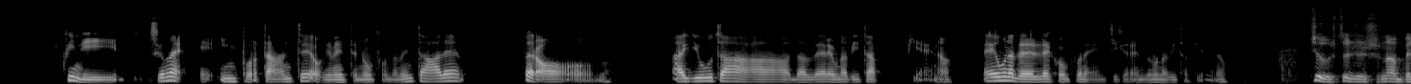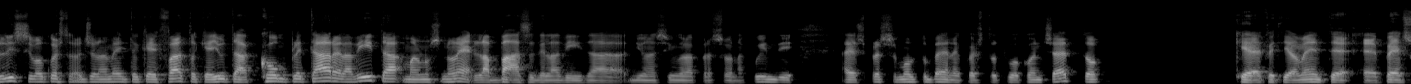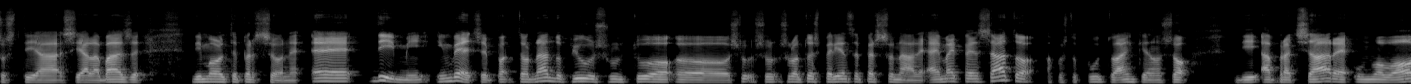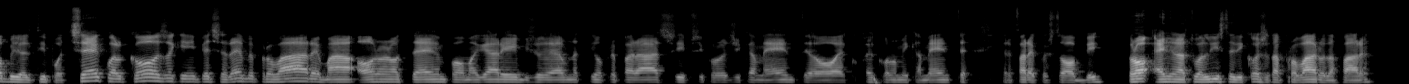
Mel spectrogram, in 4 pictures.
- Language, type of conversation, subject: Italian, podcast, Com'è nata la tua passione per questo hobby?
- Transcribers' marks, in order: other background noise; tapping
